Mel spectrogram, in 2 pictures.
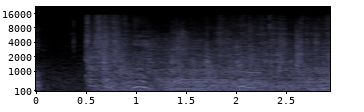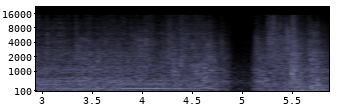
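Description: A metal fence rattles and clanks as someone climbs it.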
